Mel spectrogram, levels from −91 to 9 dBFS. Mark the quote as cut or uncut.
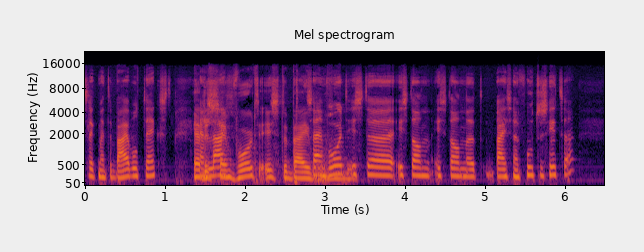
uncut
